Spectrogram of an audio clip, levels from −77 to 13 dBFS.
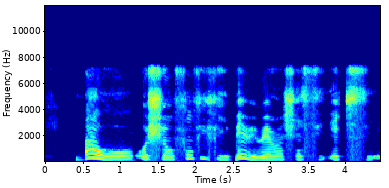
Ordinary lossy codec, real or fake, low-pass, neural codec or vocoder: none; real; 7.2 kHz; none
